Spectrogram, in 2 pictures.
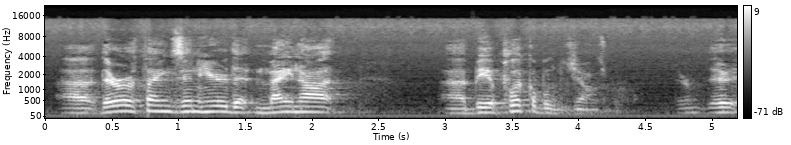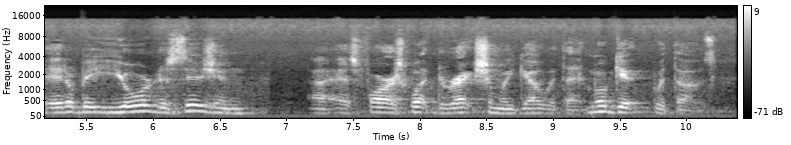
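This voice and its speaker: Audible room echo surrounds a man speaking with a fairly high pitch. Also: ordinary pitch variation. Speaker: city official leading a committee meeting. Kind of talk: committee meeting presentation. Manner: fast.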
